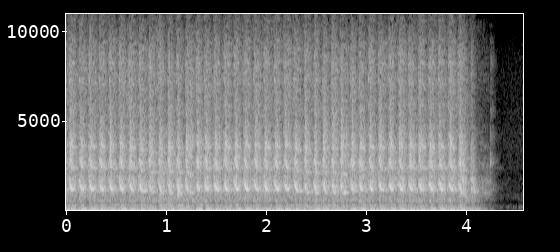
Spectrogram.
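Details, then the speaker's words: Restored, rebuilt 1989 Kawasaki ZX10 (ZX10B) before first start, HT leads disconnected: even rhythmic cranking without firing to draw oil, water and fuel into carbs, then stops; normal cranking. "Now I've just disconnected the HT leads because I'm going to turn it over a few times first, just to make sure all the oil, water, and more importantly the fuel is being dragged into the carbs."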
